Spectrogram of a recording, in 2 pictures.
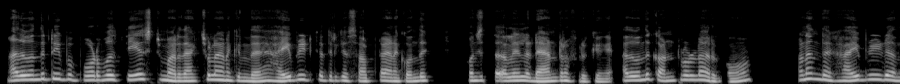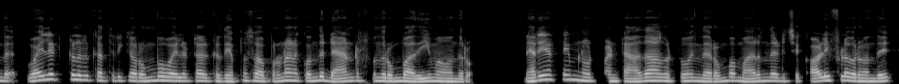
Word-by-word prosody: அது 195 +2 +4
வந்துட்டு 230 +3 -1
இப்ப 230 0 -3
போடும்போது 200 +2 +2
டேஸ்ட் 235 +3 0
மாறுது. 160 -3 +3
ஆக்சுவலா, 215 +7 0
எனக்கு 180 -2 -1
இந்த 145 -2 +2 0.2
ஹைப்ரிட் 190 +6 +1
கத்திரிக்கா 180 -2 -3
சாப்ட்டா 155 +3 -2
எனக்கு 155 0 -1
வந்து, 170 +3 +2 0.4
கொஞ்சம் 180 0 -1
தலையில 180 +1 +3
டான்ட்ரஃப் 160 +3 +2
இருக்குங்க. 130 -1 -4
அது 180 - +2
வந்து 225 +4 -1
கண்ட்ரோல்டா 205 +4 0
இருக்கும். 145 +1 -2 0.5
ஆனா, 225 +4 +1
இந்த 220 -3 +1
ஹைப்ரிட் 205 +6 0
அந்த 165 -2 0 0.2
வயலட் 220 +7 +1
கலர் 215 -2 +2
கத்திரிக்காய் 175 -2 -2
ரொம்ப 175 +4 +1
வயலெட்டா 160 0 +1
இருக்கிறது 150 -2 -1
எப்ப 170 +5 -5
சாப்பிட்றேனா 150 +3 +1
எனக்கு 160 -2 -1
வந்து, 180 +2 +2
டான்ட்ரஃப் 155 +4 -2
வந்து 160 -2 +3
ரொம்ப 155 +2 +2
அதிகமா 145 +3 +3
வந்துரும். 135 0 -2 0.5
நெறைய 200 +9 +3
டைம் 220 -1 -2
நோட் 165 -1 -1
பண்டேன். 150 -3 0
அது 165 - +2
ஆகட்டும், 160 -1 0
இந்த 150 -2 +1
ரொம்ப 160 +5 0
மருந்து 150 +5 +1
அடிச்ச 155 0 -6
காலிஃப்ளவர் 175 +1 +2
வந்து, 145 +1 +2
170 Hz, 175 wpm, -22 LUFS, 155-195 Hz, 0.5 s, அது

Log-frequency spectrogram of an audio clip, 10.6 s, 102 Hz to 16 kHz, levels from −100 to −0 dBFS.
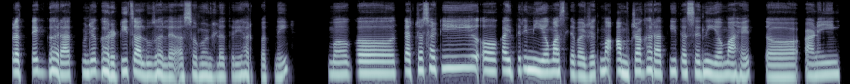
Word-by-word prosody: प्रत्येक 210 +1 0
घरात, 190 -5 +3
म्हणजे 205 +2 0
घरटी 215 -2 +2
चालू 190 -5 +2
झालं, 175 -2 0
असं 165 +2 -2
म्हटलं 170 0 -2
तरी 170 0 -5
हरकत 175 -3 -5
नाही. 165 +6 -4 0.6
मग 185 0 -1
अ, 200 0 +3 0.5
त्याच्यासाठी 240 +4 0 0.4
अ, 230 -1 +3
काहीतरी 235 +1 0
नियम 215 -4 +5
असले 210 -3 -1
पाहिजेत. 175 0 -1
मग 235 - +2
आमच्या 220 0 +3
घरातही 215 -1 -1
तसे 195 0 0
नियम 185 -3 +1
आहेत. 175 -1 -1 0.2
अ, - - -2 0.5
आणि 180 +2 -1
195 Hz, 150 wpm, -24 LUFS, 175-220 Hz, 0.6 s, नियम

